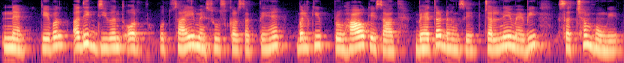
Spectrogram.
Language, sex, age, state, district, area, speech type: Hindi, female, 30-45, Madhya Pradesh, Gwalior, urban, spontaneous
